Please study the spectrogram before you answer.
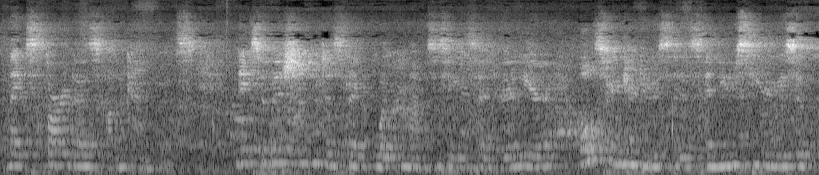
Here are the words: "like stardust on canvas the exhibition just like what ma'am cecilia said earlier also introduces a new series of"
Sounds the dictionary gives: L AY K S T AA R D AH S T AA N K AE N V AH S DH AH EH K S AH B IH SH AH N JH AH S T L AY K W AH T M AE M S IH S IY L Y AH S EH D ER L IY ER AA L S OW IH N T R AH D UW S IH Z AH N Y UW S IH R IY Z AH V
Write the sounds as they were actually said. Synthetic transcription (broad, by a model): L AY K S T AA R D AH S AA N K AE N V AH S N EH K S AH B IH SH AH N JH AH S T L AY K W AH T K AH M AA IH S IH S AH S EH D ER L IY ER AA L S OW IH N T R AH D UW S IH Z AH N Y UW S IH R IY Z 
